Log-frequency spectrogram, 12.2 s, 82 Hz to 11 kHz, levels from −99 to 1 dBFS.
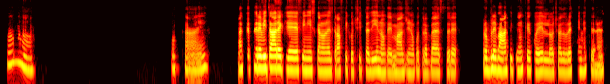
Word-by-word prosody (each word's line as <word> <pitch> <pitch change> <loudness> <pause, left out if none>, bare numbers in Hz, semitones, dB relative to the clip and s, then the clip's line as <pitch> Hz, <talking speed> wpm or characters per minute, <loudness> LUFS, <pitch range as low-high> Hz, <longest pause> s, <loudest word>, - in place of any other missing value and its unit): Ah. 260 -9 -6 2.8
Okay. 210 +1 -7 0.6
Anche 200 +1 -4
per 215 -1 +5
evitare 210 0 +10
che 190 -2 +2
finiscano 185 -2 -3
nel 175 0 -3
traffico 175 0 -5
cittadino, 175 -1 -4
che 165 - -8
immagino 160 0 -5
potrebbe 165 0 -8
essere 165 -1 -6 0.4
problematico 185 -1 +1
anche 185 -1 -5
quello, 170 -1 -3
cioè 170 +1 -9
dovresti 170 +2 -7
mettere 85 - -8
180 Hz, 100 wpm, -24 LUFS, 170-195 Hz, 2.8 s, evitare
